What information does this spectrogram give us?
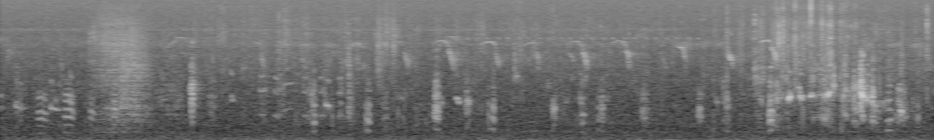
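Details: Hens and roosters together: a steady run of quick, uneven clucks, some thin higher chirps in the middle, and a louder burst of squawking clucks near the end.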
